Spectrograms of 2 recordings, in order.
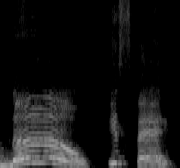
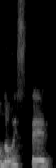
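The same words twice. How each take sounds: First: There is a pause after não. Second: There is no pause after não. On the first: Stop what you are doing and wait a little. "parar aquela ação e esperar um pouco" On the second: Act immediately and do not wait any longer. "é para ele agir, para ele não esperar mais nada"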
